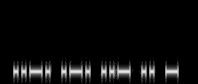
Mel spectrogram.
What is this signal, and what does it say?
Morse code, heard as a keyed tone, about 30 wpm, 600 Hz. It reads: FRUIT
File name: the old man and the sea / the old man and the sea 1 30wpm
